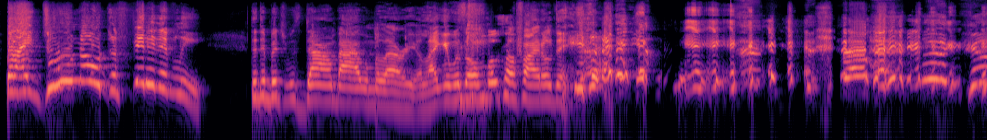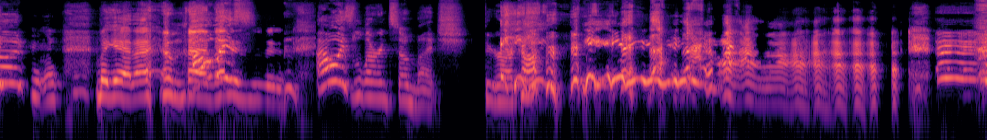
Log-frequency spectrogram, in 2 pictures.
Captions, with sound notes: But I do know definitively that the bitch was down by with malaria, like it was almost her final day. (laughing) Oh my God. But yeah, that is- I always learned so much through our conversation. (laughing)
